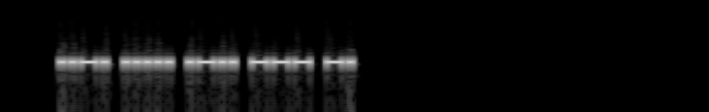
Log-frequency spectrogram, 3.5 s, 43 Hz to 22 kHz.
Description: Morse code, heard as a keyed tone, about 41 wpm, 700 Hz. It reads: F5LON
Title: DXCC-100 Call Signs - 5 Characters - Repeated 2x - 45wpm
